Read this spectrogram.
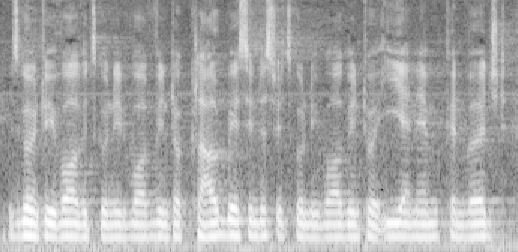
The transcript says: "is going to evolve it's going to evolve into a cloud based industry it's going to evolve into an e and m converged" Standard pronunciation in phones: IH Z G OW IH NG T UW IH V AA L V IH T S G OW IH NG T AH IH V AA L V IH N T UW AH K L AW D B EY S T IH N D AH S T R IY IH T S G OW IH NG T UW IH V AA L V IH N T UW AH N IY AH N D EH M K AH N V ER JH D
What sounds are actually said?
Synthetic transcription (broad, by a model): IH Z G OW IH NG T UW IH V AA L V IH T S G OW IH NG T IH V AA L V IH N T UW AH K L AW D B EY S IH N D AH S T R IY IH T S G OW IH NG T UW IH V AA L V IH N T UW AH IY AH N EH M K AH N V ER JH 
